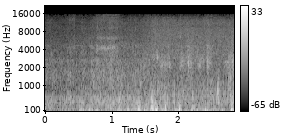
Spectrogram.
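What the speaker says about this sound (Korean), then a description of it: "이게 바다야, 바다. 서해바다야." Wind buffets the microphone over the wash of the Yellow Sea along the shore at high tide at Anmyeondo, South Korea, with low rumbling gusts and surging waves.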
